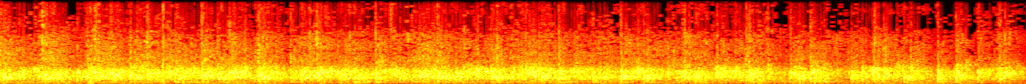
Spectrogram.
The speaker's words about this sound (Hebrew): תמחאו לו כפיים.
